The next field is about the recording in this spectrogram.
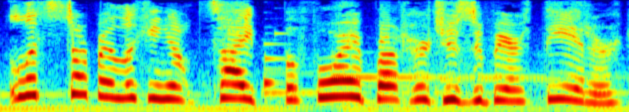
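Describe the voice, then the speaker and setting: Young dancer, very high voice, gentle, polite, game music. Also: female voice, expressive, brisk. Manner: gentle, soft-spoken, polite. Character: young woman dancer, gentle and warm-hearted.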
